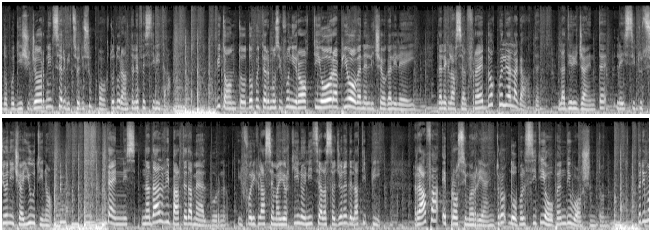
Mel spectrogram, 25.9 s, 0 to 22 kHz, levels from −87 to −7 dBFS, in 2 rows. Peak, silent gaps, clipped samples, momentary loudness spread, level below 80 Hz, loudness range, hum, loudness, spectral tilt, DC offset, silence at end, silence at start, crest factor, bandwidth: 0 dBFS; none; under 0.1%; 11 LU; -22 dBFS; 4 LU; none; -16 LUFS; -4.5 dB/octave; under 0.1%; 0 s; 0 s; 16 dB; 19.5 kHz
